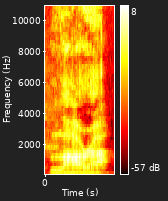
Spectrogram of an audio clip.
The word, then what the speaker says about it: Lara: I struggle so much saying Lara. – Lara. – Lara Croft. I always say Laura Croft, but no, yes. It's Lara.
